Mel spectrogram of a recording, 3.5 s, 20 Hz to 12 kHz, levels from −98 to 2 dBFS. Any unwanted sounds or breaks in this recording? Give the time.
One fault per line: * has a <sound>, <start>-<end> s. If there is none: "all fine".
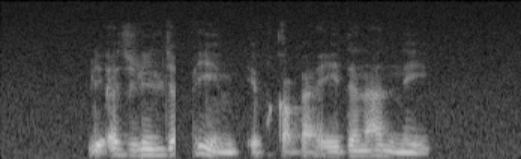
* has a dropout, 1.2-1.3 s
